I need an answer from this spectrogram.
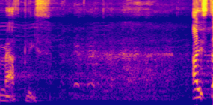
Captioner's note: laughter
